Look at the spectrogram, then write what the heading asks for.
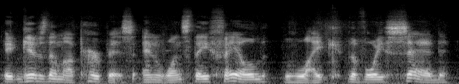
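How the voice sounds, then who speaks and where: A man's voice: medium pitch, slow, low-quality recording. A man hosting a casual, speculative discussion, talking in a rambling, stop-and-start way and often correcting himself. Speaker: host of a game theory discussion.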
